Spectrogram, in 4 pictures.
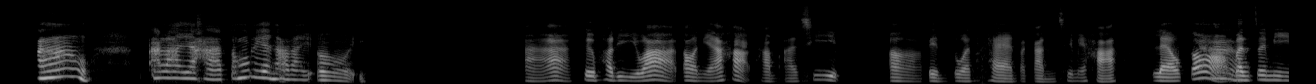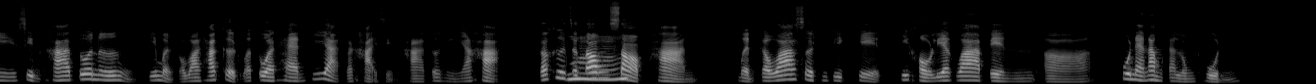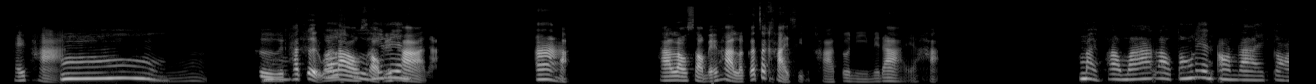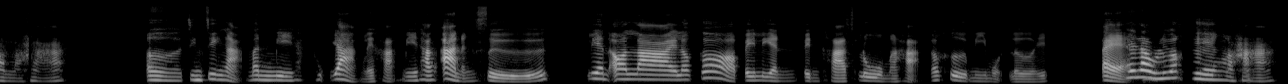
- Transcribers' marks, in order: in English: "เซอร์ทิฟิเคิต"; in English: "คลาสรูม"
- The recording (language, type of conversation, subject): Thai, podcast, การเรียนออนไลน์เปลี่ยนแปลงการศึกษาอย่างไรในมุมมองของคุณ?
